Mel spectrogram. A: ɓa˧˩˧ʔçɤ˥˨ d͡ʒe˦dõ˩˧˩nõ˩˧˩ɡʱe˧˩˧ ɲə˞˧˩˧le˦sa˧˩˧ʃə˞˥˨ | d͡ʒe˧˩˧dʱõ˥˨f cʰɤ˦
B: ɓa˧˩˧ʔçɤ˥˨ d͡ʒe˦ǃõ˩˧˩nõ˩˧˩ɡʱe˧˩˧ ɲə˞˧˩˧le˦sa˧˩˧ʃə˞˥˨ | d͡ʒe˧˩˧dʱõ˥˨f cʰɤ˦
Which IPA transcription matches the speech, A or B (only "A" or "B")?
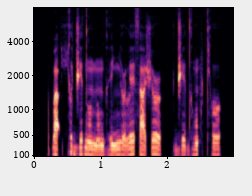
A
